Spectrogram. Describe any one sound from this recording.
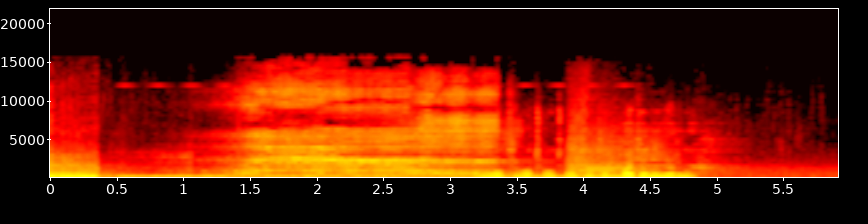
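A ghostly figure lets out an eerie, wavering wail.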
